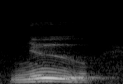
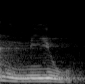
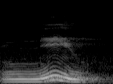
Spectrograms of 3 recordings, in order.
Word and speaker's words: new: Novo, new. Não é new. Sei que vocês aprenderam new, só que new vai ser no inglês britânico.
